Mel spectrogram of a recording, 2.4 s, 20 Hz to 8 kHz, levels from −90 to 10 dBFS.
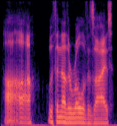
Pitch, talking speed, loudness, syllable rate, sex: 105 Hz, 180 wpm, -18 LUFS, 4.7 syllables/s, male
